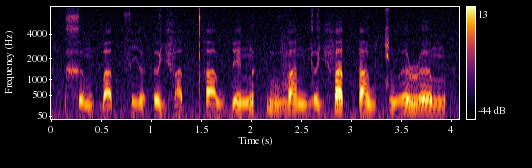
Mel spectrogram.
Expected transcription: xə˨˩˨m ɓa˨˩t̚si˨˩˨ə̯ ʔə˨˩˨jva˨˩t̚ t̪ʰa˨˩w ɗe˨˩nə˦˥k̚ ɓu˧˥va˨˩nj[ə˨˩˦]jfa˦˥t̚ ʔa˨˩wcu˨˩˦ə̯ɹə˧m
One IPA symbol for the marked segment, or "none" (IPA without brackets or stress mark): ə˨˩˨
